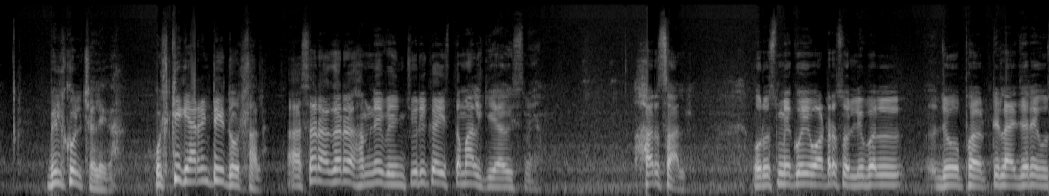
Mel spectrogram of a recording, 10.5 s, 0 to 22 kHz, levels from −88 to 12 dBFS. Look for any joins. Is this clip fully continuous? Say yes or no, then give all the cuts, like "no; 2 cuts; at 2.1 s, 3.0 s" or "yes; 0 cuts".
no; 1 cut; at 2.8 s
